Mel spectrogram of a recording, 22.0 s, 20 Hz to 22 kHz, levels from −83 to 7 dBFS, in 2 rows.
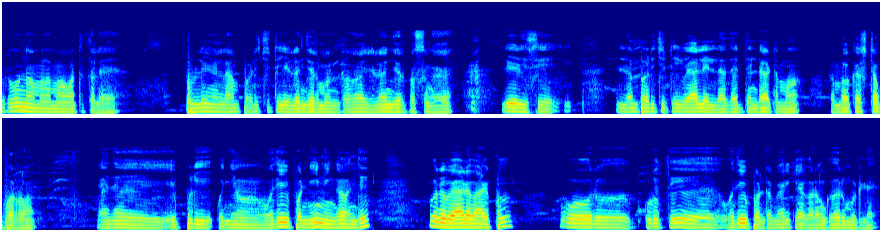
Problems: background conversations at intervals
